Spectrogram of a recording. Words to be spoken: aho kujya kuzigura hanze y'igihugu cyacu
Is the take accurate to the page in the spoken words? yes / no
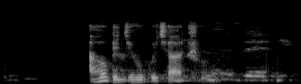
no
